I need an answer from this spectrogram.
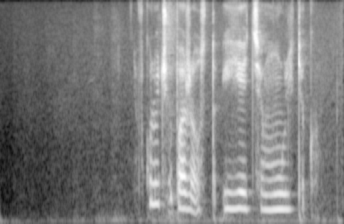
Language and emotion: Russian, neutral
